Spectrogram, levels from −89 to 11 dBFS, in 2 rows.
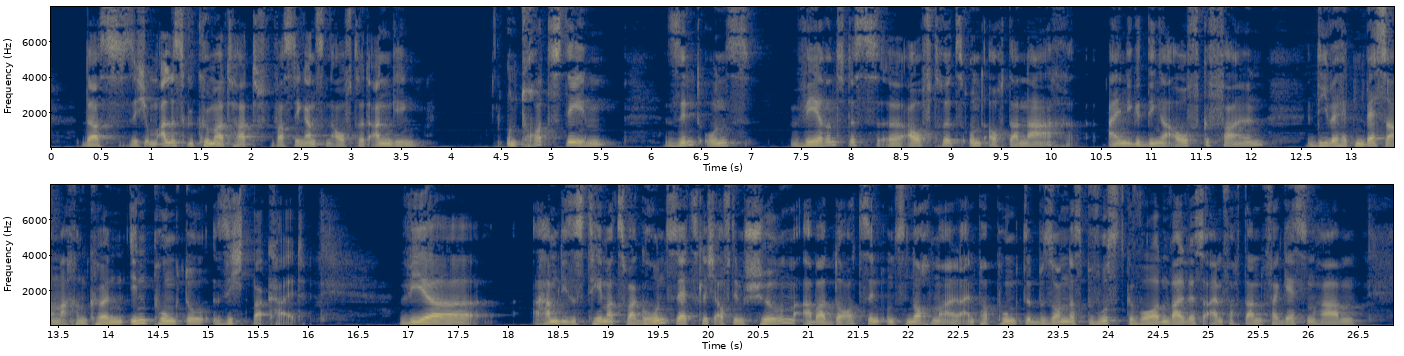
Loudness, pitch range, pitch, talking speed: -25 LUFS, 100-135 Hz, 115 Hz, 135 wpm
